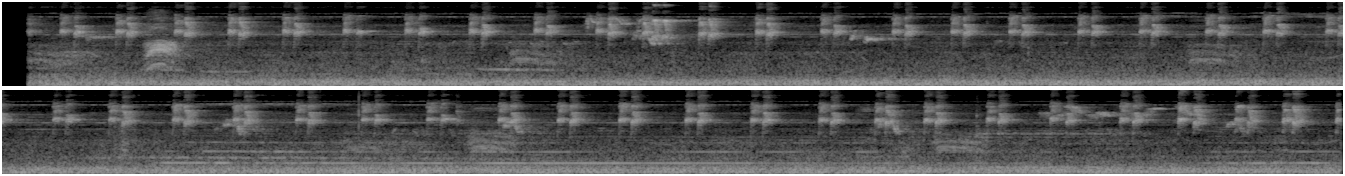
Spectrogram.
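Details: A squirrel in a terrace garden gives sharp, high squeaky chirps, repeated rapidly and steadily, over a low background hum; finding: squirrel.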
